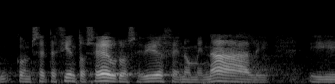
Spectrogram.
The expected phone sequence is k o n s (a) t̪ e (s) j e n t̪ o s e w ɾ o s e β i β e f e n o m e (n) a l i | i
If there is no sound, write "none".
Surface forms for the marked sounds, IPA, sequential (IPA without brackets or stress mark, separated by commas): e, θ, n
